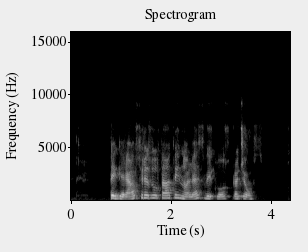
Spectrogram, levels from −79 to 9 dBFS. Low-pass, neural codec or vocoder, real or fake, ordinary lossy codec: 7.2 kHz; codec, 16 kHz, 16 kbps, FunCodec, trained on LibriTTS, 50 frames a second; fake; Opus, 32 kbps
